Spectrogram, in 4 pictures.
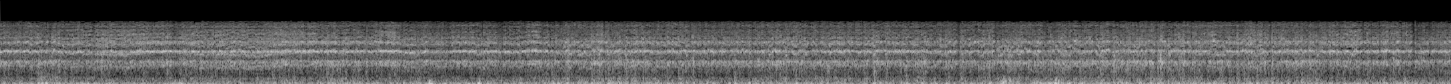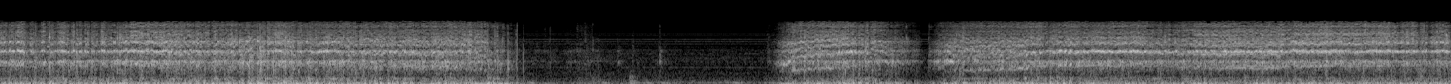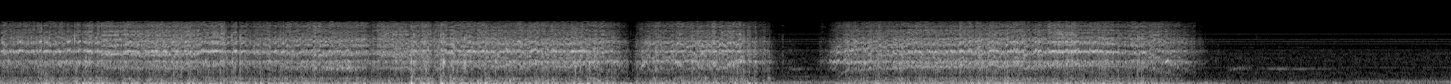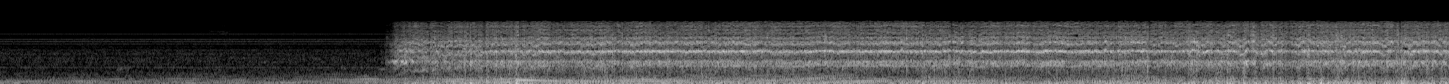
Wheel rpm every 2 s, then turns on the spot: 220, 220, 230, 230, 230, 230, 220, 230, 220, 110, 20, 110, 210, 220, 230, 220, 200, 150, 110, 200, 40, 0, 0, 80, 220, 230, 230, 230, 230.
18-20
